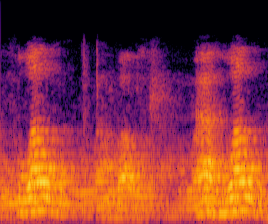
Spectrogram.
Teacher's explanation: Tapi pangkal lidahnya diangkat jadi suaranya tebal. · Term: huruf lam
